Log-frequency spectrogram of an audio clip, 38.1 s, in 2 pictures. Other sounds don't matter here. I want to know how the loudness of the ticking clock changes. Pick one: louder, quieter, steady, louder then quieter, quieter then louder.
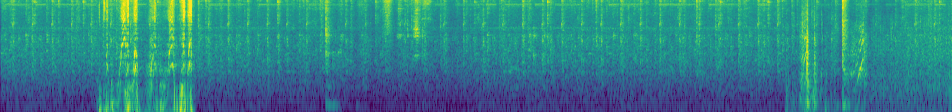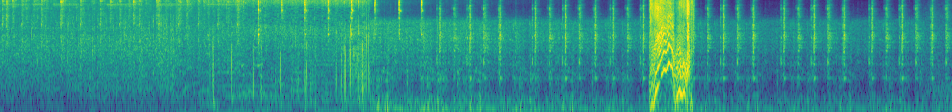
steady.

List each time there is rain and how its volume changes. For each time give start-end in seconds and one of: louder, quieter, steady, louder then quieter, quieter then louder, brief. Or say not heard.
17.2-38.0 louder then quieter.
